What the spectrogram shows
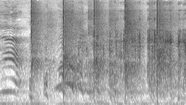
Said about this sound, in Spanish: Un aplauso para ella.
